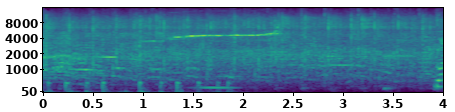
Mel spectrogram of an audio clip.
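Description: Rap-battle crowd cheering, shouting and applauding at the end of a verse, with the rapid beat or clapping running under it for the first second and a half and then stopping.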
